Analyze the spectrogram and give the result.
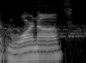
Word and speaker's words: Woronoff: I would run it together. Woronoff. – Woronoff. – I've kind of condensed that a little bit. – I like Woronoff.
